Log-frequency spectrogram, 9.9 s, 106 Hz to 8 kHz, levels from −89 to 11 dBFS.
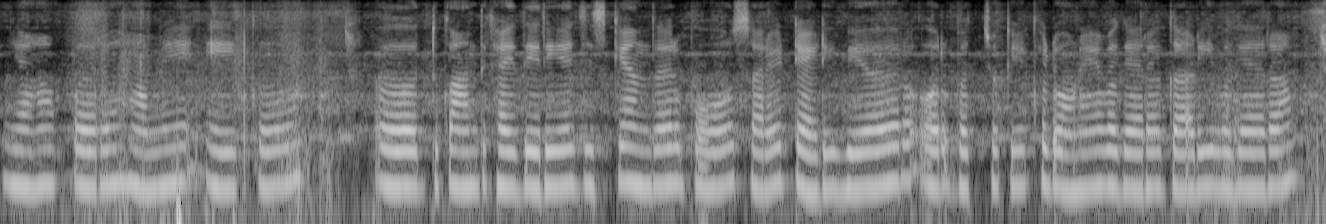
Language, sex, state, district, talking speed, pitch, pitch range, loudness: Hindi, female, Chandigarh, Chandigarh, 135 wpm, 220 Hz, 215-225 Hz, -17 LUFS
